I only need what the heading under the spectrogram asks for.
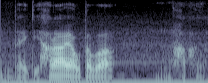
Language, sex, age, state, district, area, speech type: Manipuri, male, 18-30, Manipur, Kakching, rural, spontaneous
